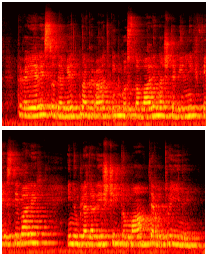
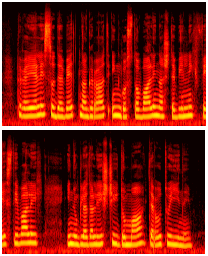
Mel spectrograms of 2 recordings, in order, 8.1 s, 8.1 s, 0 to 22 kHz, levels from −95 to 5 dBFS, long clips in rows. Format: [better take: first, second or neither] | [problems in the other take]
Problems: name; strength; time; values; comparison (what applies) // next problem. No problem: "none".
second | room echo; dies away in 1.1 s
